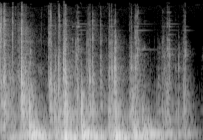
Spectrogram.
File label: Door Lock; Devour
